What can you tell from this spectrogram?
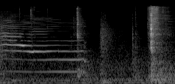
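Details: A frightened six-month-old calico kitten named Mikene cries while delivery workers are in the house in Okinawa: one sustained, even meow, followed by sharp knocks and thumps.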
